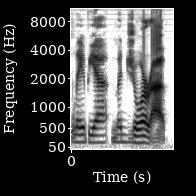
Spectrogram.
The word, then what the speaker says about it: labia majora: just letting you know it's pronounced labia majora turns out this guy thinks that it is in spanish hence the mahora anyway that's my mispronunciation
